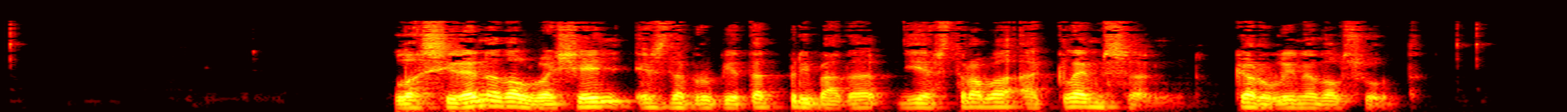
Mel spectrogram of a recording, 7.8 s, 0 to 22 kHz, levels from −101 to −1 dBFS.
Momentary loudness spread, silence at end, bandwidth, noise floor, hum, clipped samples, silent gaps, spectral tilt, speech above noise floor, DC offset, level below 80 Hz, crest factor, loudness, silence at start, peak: 12 LU; 0.9 s; 11.5 kHz; -89 dBFS; none; under 0.1%; none; -4.5 dB/octave; 66 dB; under 0.1%; -66 dBFS; 22 dB; -24 LUFS; 2 s; -4 dBFS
